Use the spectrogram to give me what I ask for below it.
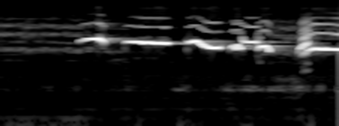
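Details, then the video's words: Relaxed song of an oriental magpie-robin: clear sustained whistles gliding gently down, followed by short twisting notes and a final sharp note that settles into a long steady whistle, in a quiet setting. "KACER KICAUAN SANTAI NYA BIKIN HATI JADI TENANG"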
